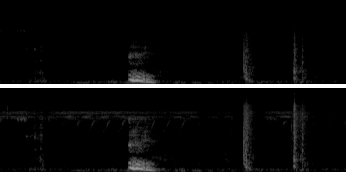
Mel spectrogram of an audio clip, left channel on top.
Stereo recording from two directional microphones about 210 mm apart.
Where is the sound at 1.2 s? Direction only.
45° right (ahead or behind).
